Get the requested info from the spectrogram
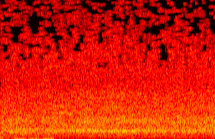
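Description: Steady, even background noise between the commentators' lines, a featureless hiss with no distinct events.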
